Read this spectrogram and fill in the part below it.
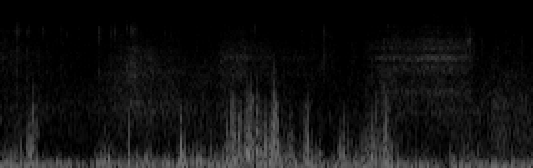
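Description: Strong wind outdoors in Rome, New York buffets the microphone in a loud, low rumbling roar, gusting continuously with faint rustling underneath.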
